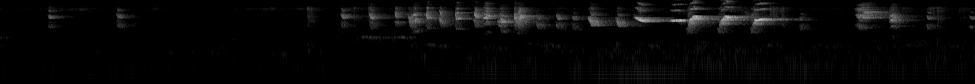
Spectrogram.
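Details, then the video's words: Pied fantail from Madura, Indonesia: sparse high tinkling notes building into a busy run of sharp chirps, with one clear sliding whistle, over a low continuous hum. "Burung kipasan dumajah"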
